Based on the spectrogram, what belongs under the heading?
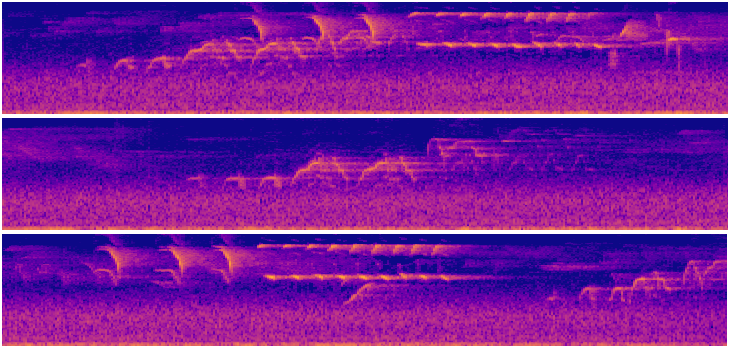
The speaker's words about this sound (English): In the following recording, Swainson's thrush shares the soundstage with a song sparrow.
